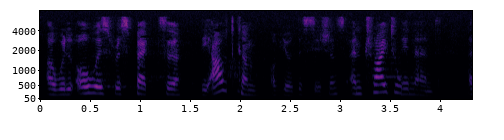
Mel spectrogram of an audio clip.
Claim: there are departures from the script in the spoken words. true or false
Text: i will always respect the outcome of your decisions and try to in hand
false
